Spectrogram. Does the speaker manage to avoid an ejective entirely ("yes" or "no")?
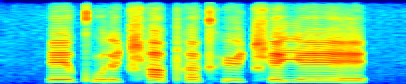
no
